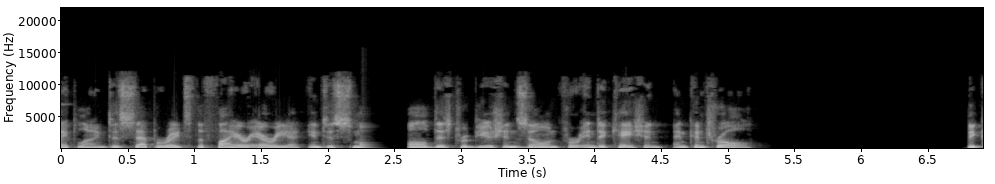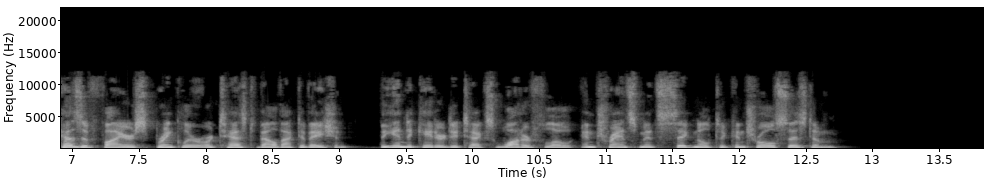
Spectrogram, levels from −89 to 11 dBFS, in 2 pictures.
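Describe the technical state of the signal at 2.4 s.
At 2.4 s the signal is inside a call audio freeze, running from 2.25 to 2.62 s. The last sound before it is stretched into a buzz or hiss that fades. That fill goes silent for about 170 ms. Then the audio resumes exactly where it stopped, with nothing lost. The whole stall adds about 350 ms of delay. This is likely packets arriving late, so the jitter buffer ran dry and the receiver had to pad the gap.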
